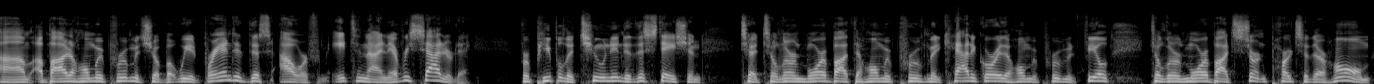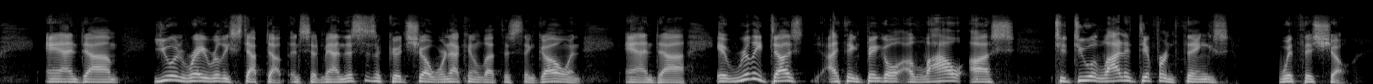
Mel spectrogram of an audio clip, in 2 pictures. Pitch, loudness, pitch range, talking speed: 135 Hz, -23 LUFS, 120-150 Hz, 200 wpm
